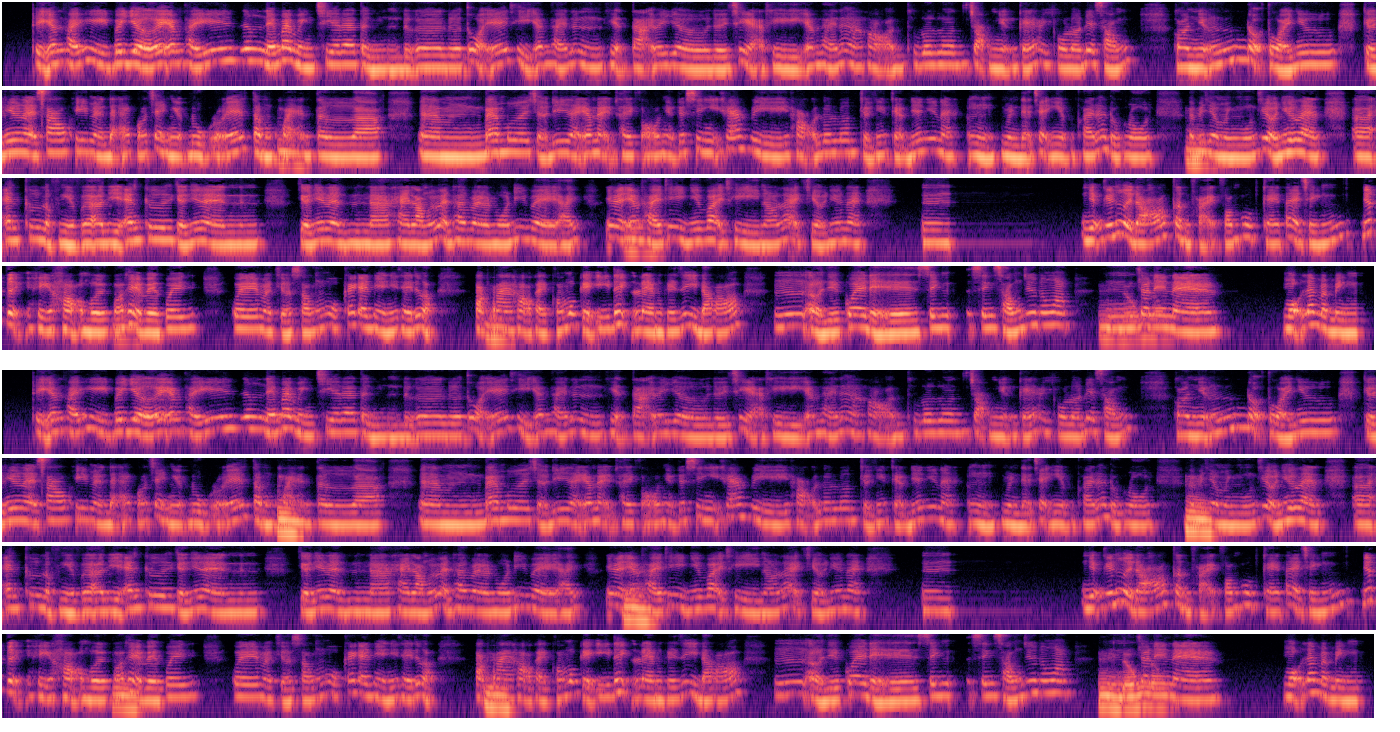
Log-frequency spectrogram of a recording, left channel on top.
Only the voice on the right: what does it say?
ừ
ừ
ừ
ừ
ừ
ừ,
đúng
đúng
